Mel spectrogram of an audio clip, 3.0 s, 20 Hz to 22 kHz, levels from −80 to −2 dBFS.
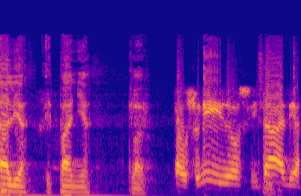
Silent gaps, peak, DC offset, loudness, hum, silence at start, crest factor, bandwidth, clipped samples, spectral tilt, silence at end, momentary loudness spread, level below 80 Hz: none; -8 dBFS; under 0.1%; -20 LUFS; none; 0 s; 12 dB; 11 kHz; under 0.1%; -4 dB/octave; 0 s; 12 LU; -50 dBFS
